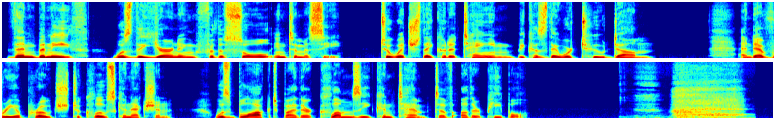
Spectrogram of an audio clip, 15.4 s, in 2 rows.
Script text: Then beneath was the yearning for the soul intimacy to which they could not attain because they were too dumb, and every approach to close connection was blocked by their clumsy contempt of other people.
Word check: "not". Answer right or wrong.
wrong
